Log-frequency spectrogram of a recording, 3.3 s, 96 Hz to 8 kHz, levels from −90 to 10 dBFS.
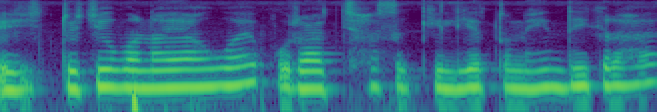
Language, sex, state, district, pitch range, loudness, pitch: Hindi, female, Bihar, Darbhanga, 245-270 Hz, -16 LUFS, 255 Hz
